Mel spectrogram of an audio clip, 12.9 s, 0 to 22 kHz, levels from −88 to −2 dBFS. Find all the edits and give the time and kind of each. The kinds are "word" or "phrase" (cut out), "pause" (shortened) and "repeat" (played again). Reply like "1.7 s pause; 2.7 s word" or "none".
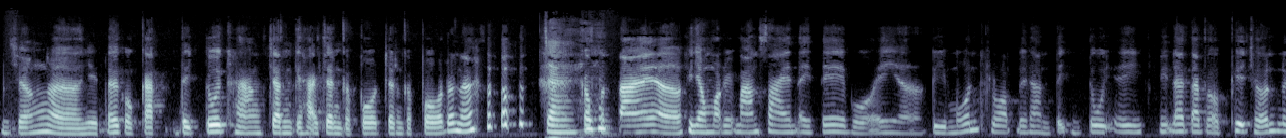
9.2 s pause; 11.5 s pause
